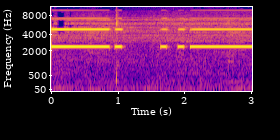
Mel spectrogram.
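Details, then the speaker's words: Multimeter continuity test on the ground fuse of an HR28 MK2 machine with CAN bus errors. A high-pitched tone drops out briefly as the probes shift, then holds steady. The fuse is good. "hear the beep yeah so the fuse is good so yeah it's all good"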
